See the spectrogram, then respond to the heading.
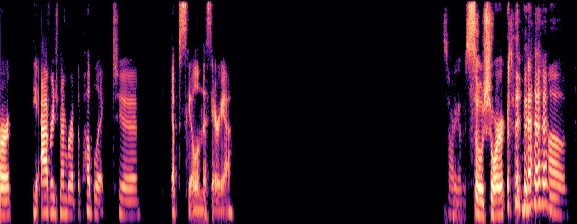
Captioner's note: laughing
